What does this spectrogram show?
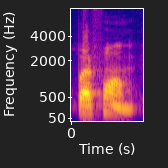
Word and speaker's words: perform: this is a web so you put the stress mark on the second syllable then it will be perform like that perform okay so in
